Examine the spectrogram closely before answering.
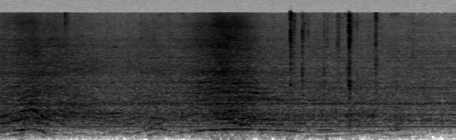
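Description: Quiet handling noise from a screwdriver and thin display wiring being worked on a laptop LCD panel: a soft rustle about halfway through, then a few small clicks.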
